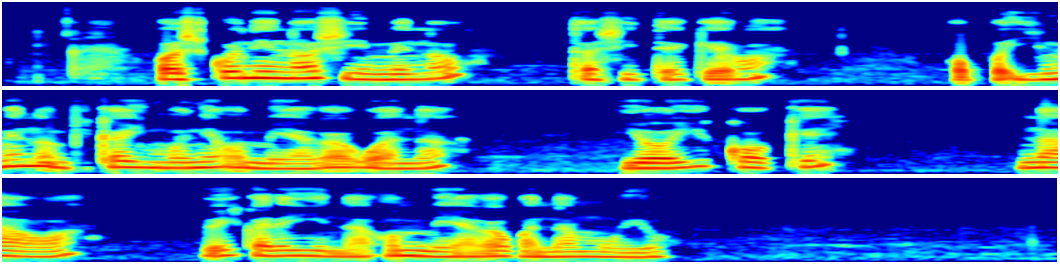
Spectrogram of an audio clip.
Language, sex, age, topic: Oshiwambo, female, 25-35, agriculture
